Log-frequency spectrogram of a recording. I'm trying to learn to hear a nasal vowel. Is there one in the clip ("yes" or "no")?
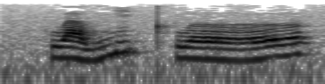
no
